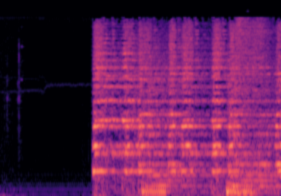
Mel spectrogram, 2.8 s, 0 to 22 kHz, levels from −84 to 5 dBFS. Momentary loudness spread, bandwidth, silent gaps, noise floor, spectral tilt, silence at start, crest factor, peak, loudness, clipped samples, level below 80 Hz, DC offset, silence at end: 3 LU; 16 kHz; none; -63 dBFS; -2.5 dB/octave; 0.9 s; 16 dB; -6 dBFS; -18 LUFS; under 0.1%; -36 dBFS; under 0.1%; 0 s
